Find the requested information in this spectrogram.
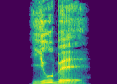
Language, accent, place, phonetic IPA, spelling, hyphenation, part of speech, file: German, Germany, Berlin, [ˈjuː.bl̩], Jubel, Ju‧bel, noun, De-Jubel.ogg
- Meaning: jubilation, exultation, rejoicing; cheering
